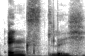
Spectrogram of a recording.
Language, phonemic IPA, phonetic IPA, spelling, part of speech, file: German, /ˈɛŋstlɪç/, [ˈʔɛŋstlɪç], ängstlich, adjective, De-ängstlich.ogg
- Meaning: fearful, anxious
